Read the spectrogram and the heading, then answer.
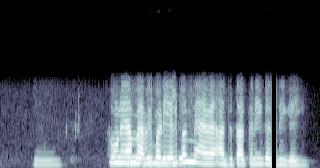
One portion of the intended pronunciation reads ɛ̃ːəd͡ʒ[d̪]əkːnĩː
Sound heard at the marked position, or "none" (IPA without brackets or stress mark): t̪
